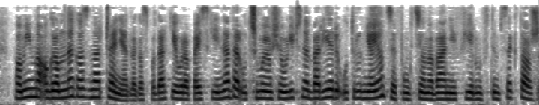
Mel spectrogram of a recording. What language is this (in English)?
Polish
